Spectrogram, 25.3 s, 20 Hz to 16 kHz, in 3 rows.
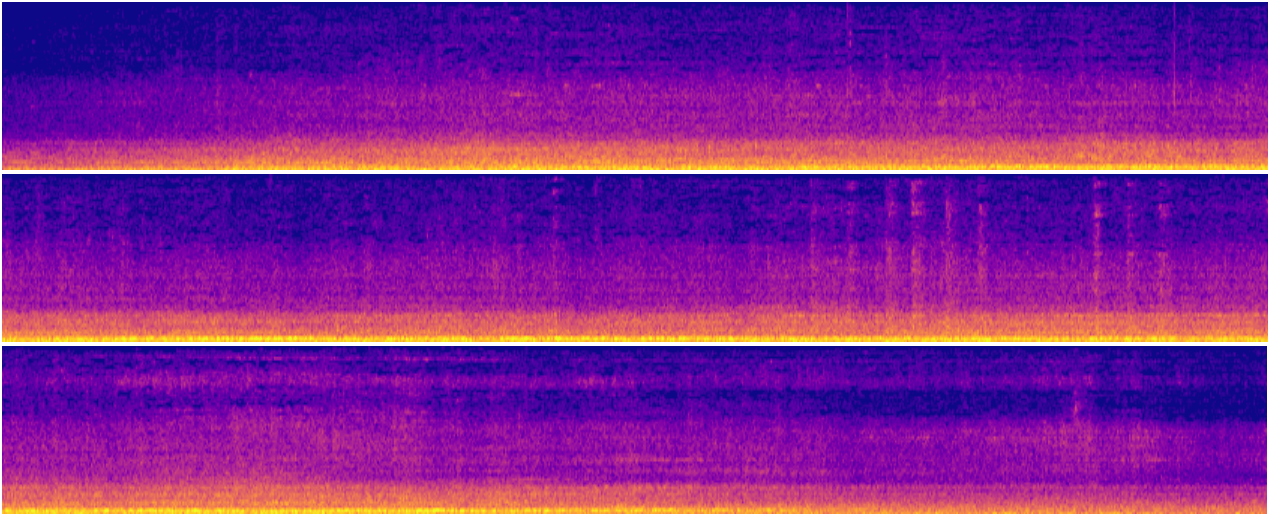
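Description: SRT QSY diesel-electric locomotive No. 5211 hauling a passenger train out of the station: a steady engine drone over the rumble of coaches rolling on the rails. It swells about two seconds in and fades over the last few seconds as the train pulls away.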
